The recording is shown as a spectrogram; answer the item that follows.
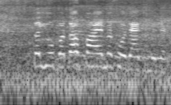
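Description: An elderly woman talking in Hindi, with a steady low rumble of street traffic and motorbikes beneath her voice.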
